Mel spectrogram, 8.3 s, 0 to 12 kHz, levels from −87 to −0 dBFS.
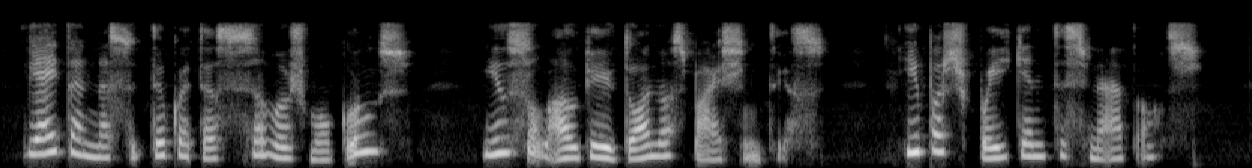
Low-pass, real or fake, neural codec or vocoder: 7.2 kHz; fake; codec, 16 kHz, 2 kbps, FunCodec, trained on LibriTTS, 25 frames a second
